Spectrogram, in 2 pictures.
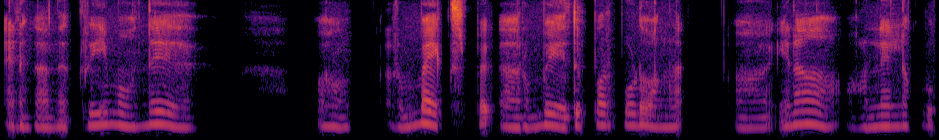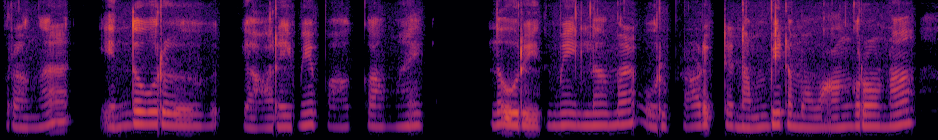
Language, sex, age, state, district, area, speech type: Tamil, female, 18-30, Tamil Nadu, Tiruppur, rural, spontaneous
